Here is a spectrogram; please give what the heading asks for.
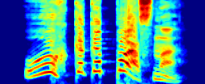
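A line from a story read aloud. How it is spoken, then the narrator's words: Joking exclamation. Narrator (Russian): шутливо воскликнул лучник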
